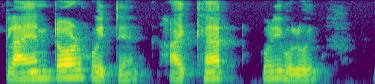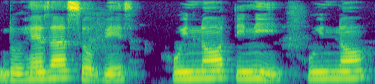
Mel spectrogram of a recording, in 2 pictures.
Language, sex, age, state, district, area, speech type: Assamese, female, 45-60, Assam, Majuli, rural, read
